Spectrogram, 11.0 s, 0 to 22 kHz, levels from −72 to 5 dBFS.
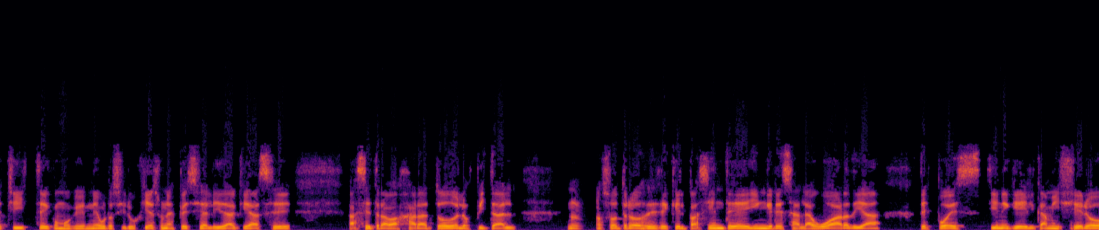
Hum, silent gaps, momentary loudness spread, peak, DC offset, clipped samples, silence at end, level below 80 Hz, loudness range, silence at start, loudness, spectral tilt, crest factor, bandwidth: none; none; 8 LU; -2 dBFS; under 0.1%; under 0.1%; 0 s; -52 dBFS; 2 LU; 0 s; -15 LUFS; -5 dB/octave; 14 dB; 8.6 kHz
